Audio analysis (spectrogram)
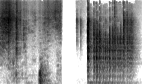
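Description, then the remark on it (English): Dice rolled for a game clatter across a hard surface: an initial skittering burst, a brief pause with a couple of light ticks, then a longer rattling tumble. “Oh no, one of my dice is stuck on a point.”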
